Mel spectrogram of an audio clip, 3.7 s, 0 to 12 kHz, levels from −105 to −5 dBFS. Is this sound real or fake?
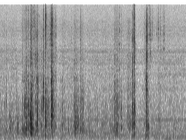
real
